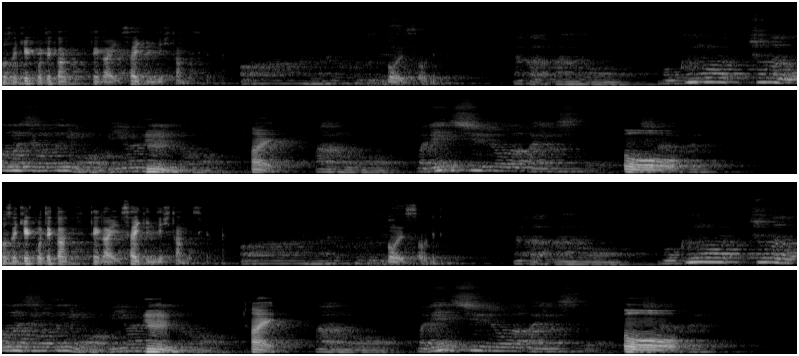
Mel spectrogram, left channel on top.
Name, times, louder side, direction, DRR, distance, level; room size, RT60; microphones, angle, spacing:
voice 1, 0.0-2.0 3.9-4.4 9.4-9.7 10.4-10.7 14.2-14.7, right 4 dB, 45° right, 11 dB, 0.7 m, -29 dB
voice 2, 2.4-4.2 5.1-6.3 6.5-10.1 11.1-11.8 12.1-14.9, right 1 dB, 55° left, -9 dB, 6.2 m, -40 dB
20.5 x 12.0 x 4.6 m, 1.2 s
head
